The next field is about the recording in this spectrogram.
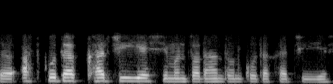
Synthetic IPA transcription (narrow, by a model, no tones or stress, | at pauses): ʔɐt̪ʰkut̪ɐkʰːɐɾt͡ʃijesimɐnt͡sɐd̪ʱaːnt̪unkut̪ɐkʰɐɾt͡ʃijes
